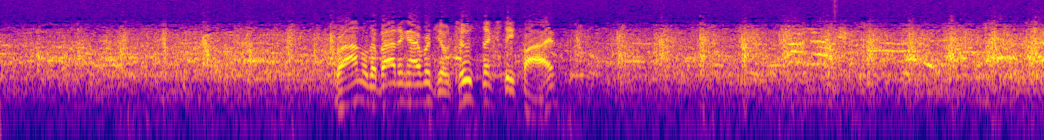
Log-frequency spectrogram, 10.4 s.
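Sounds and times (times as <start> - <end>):
ballpark crowd clapping in unison: 0.0 - 10.4
speech: 3.4 - 5.9.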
